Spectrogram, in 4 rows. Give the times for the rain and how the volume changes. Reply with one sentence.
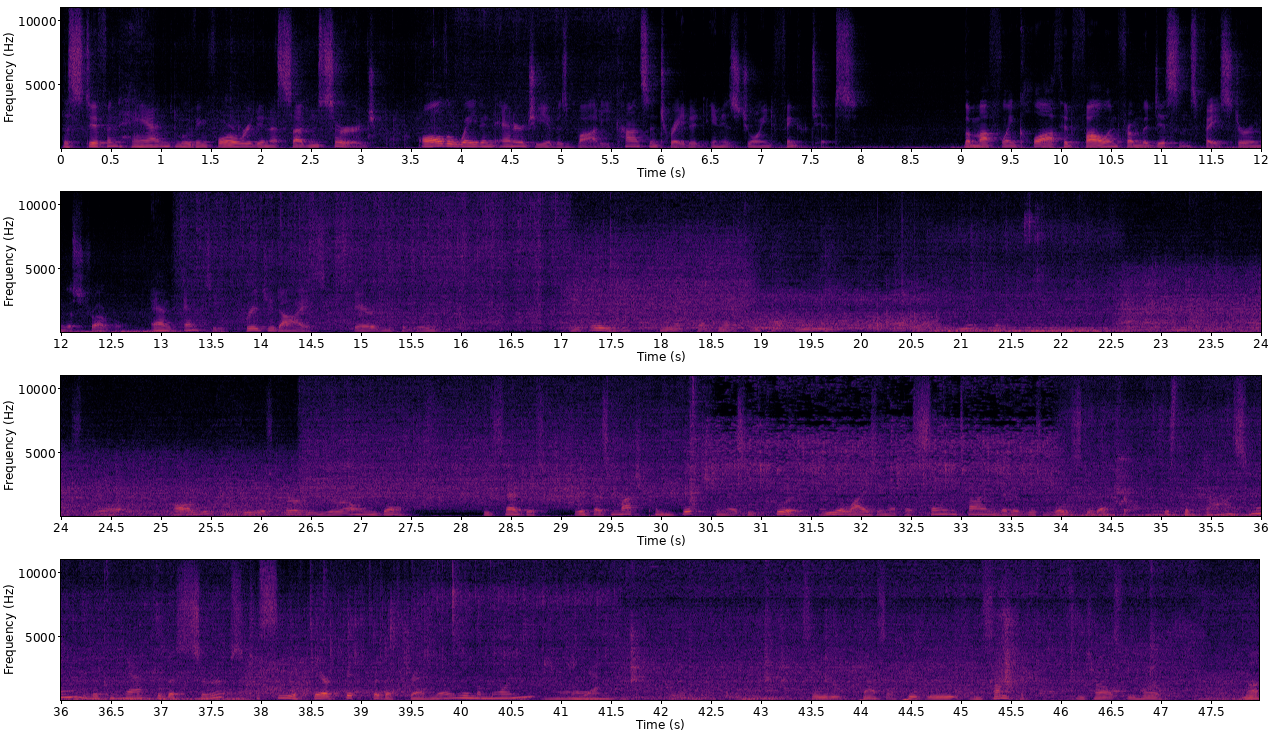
The rain can be heard from 0.0 to 47.9 s, getting louder.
